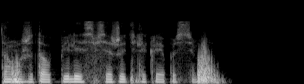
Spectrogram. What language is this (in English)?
Russian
